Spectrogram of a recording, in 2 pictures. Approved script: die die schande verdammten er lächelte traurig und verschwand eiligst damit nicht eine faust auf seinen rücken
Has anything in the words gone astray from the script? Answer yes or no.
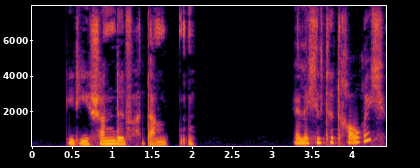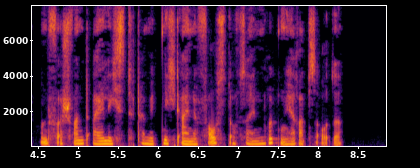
no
